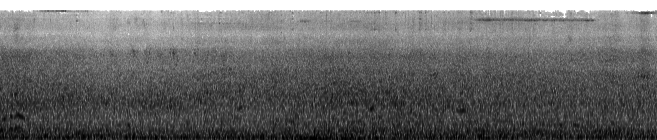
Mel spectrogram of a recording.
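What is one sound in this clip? City traffic rumbles outdoors.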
